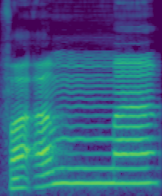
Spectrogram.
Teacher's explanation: mim tasydid gunnah musyaddada karena mim tasydidnya berdiri sendiri, dengung 2 atau 3 ketukan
